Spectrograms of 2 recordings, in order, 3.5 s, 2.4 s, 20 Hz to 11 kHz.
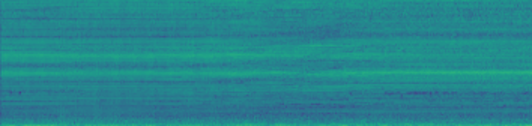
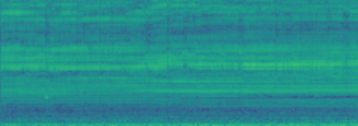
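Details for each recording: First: Cheap coil tattoo machine being tuned for lining with needle added, around 97-100 cycles per second at 45-50% duty: fast harsh raspy buzz, sounds out of tune. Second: Cheap coil tattoo machine tuned for lining, 13.27 g armature bar, around 119 CPS, 48% duty at 7.4 volts; steady even high buzz with no stutter or rattle, running smoothly.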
